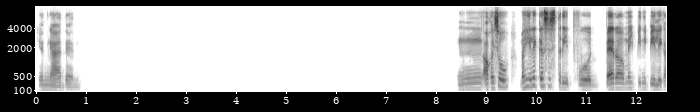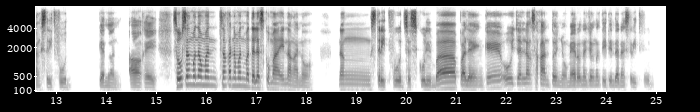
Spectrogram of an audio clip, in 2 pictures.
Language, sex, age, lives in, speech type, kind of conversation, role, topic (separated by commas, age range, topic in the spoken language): Filipino, male, 25-29, Philippines, conversation, podcast, host, Ano ang pinaka-hindi mo malilimutang natikman sa pagkaing-kalye?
